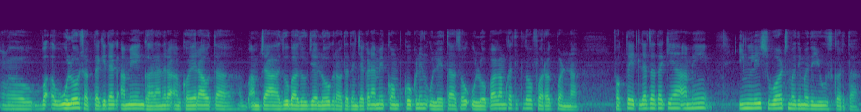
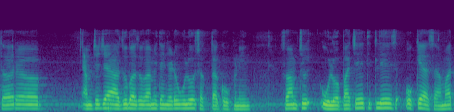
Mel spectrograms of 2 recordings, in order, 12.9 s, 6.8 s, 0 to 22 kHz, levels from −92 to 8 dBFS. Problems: none marked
